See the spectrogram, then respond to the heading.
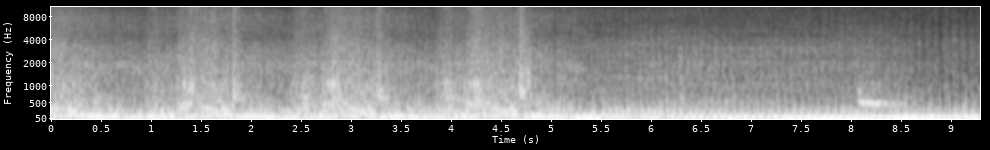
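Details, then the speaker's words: Crash-damaged 2023 Aprilia RS660 during rebuild, first start since acquired, coolant just added: sharp repeated throttle blips rise and fall crisply, then drop to a smooth settled idle; engine pulls cleanly and sounds healthy. "Massive, massive progress. I'm super happy and I'm super thankful that well, as you guys saw, the privilege started right up for the very first time since I've had it."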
